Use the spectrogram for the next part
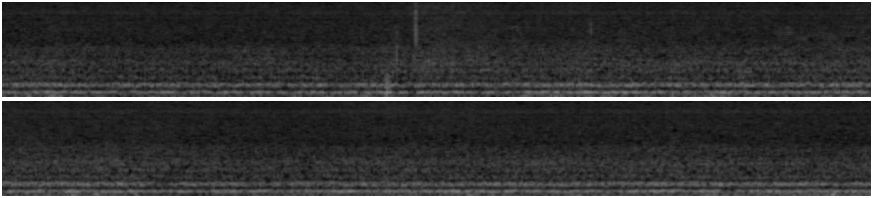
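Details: Around one in the afternoon, honey bees swarm from a garden hive as some start fanning, following a cold, damp week; the sound is a steady, deep, many-winged hum with a faint click near two seconds.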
